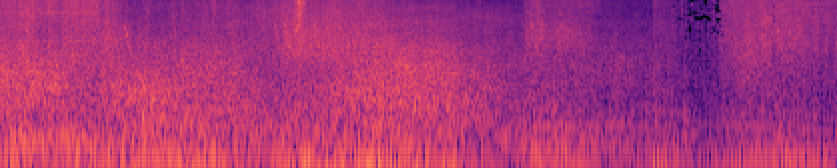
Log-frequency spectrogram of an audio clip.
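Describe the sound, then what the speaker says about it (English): Friendly airstrike explosions rumble through a military shooter game as a continuous, heavy low roar of blasts and crackling debris, loud and dense throughout without distinct pauses. "Friendly airstrike on the way."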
